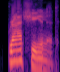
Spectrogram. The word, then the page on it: brachiate: American English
